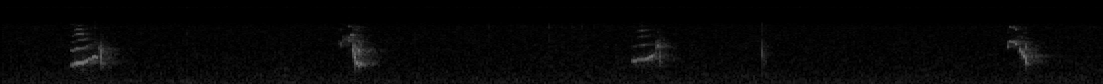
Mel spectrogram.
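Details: Pet budgerigars indoors repeat short warbled chirps roughly every two seconds, four calls in all, with a faint click between them.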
